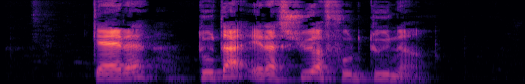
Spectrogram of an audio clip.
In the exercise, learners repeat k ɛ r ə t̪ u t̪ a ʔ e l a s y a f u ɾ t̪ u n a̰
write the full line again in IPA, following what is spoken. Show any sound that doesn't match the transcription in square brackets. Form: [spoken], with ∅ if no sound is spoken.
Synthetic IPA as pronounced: k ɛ [ɾ] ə t̪ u t̪ a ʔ e [ɾ] a s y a f u ɾ t̪ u n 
